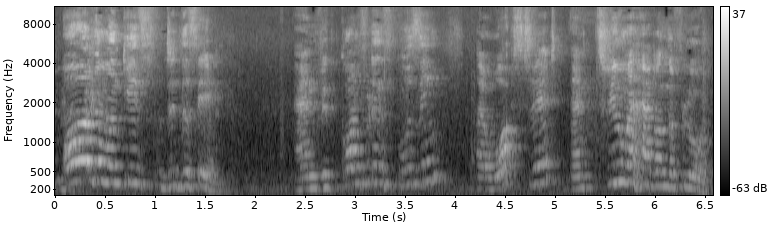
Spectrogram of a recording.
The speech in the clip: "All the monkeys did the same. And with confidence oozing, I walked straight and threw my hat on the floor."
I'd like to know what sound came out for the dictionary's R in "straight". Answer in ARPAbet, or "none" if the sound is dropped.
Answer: R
